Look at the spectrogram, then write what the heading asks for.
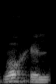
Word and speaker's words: Vogel: ¿Cómo lo pronuncio, Brian? ¿Qué tal, Mauro? Vogel.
